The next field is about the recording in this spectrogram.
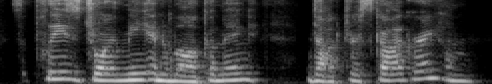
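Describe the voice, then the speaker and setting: A young woman with a cold and a slightly raspy voice, hosting a webinar and reading announcements on a video call. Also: mid-range voice, normal speed, a little mellow. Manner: friendly, scripted announcements. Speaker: program coordinator, webinar host. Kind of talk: webinar introduction. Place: indoor room, video call.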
